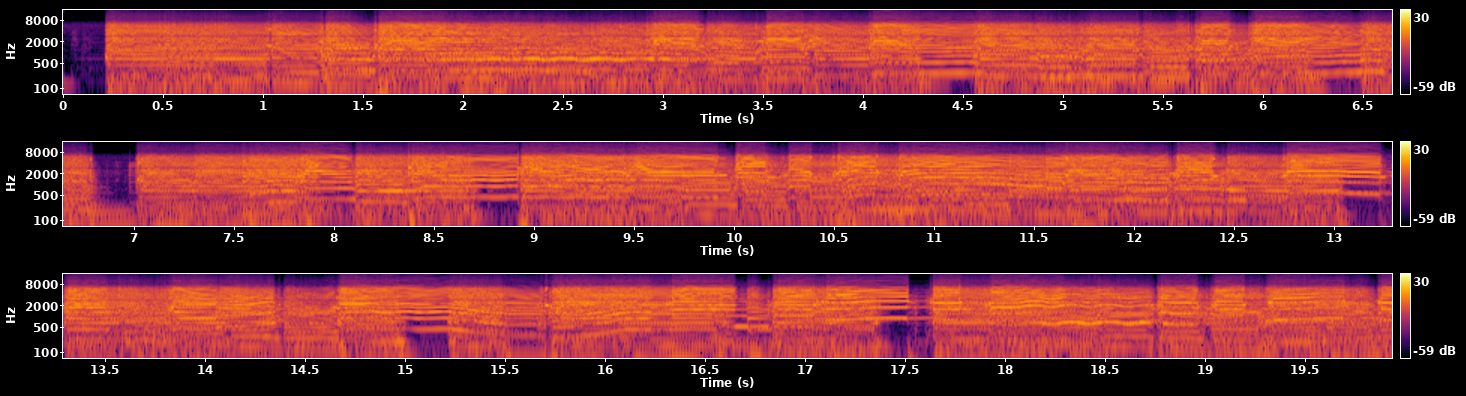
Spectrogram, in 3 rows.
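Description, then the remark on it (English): A loud, overdriven electric guitar plays a busy lead solo line alone through a Marshall amplifier pushed harder by a drive pedal and a Vintage 30 cabinet emulation, with a short slapback echo from a Fulltone tube tape echo trailing the picked notes and brief gaps between phrases. “I also ran that signal to a full tone tube tape echo to get the slapback sound.”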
